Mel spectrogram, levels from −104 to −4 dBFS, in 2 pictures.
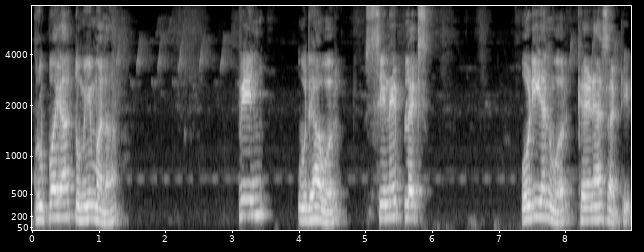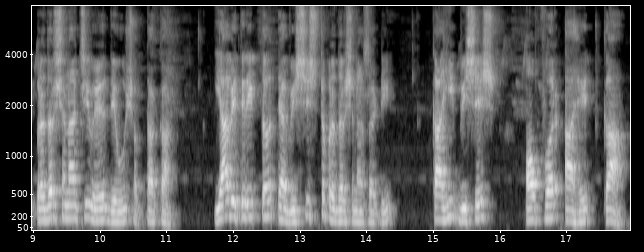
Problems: none marked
